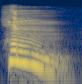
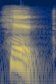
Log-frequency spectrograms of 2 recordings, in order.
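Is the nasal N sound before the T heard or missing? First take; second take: heard; missing. First: The N sound is strongly nasal and clearly heard. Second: The N sound is missing, with no nasal resonance. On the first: The speaker calls it right. "의도적으로 내가 코에서 진동을 느낄 만큼 발음을" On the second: The speaker calls it wrong. "비강음 소리가 나지 않고 이런 식으로 들립니다"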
